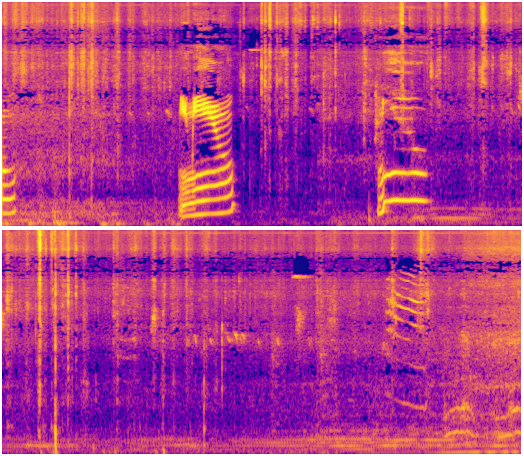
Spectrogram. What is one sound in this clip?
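Puppies chew and lap food with soft, wet smacking.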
